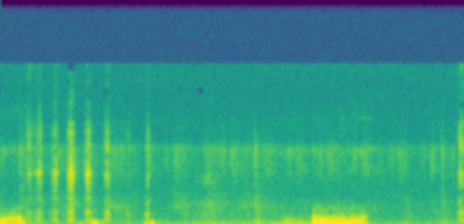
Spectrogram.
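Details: Small chihuahua snoring in a quiet indoor room: a short snore at the start, soft breathy puffs and clicks, then a longer, buzzy, harmonic snore lasting under a second near the four-second mark.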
